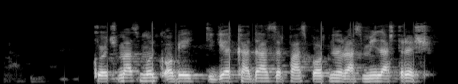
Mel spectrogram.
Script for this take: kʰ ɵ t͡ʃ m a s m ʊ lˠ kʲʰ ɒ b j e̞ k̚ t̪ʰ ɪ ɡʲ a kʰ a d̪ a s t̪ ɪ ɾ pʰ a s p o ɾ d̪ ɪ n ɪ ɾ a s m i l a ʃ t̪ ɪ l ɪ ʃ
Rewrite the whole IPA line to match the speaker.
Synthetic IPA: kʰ ɵ t͡ʃ m a s m ʊ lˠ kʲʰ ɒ b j e̞ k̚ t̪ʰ ɪ ɡʲ a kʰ a d̪ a s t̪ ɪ ɾ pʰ a s p o ɾ t̪ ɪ n ɪ ɾ a s m i l a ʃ t̪ ɪ ɾ ɪ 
